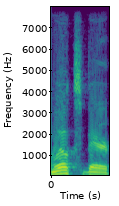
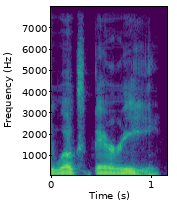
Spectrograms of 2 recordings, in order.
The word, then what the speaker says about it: Wilkes-Barre: Authorities say Jacqueline Blake confessed to officers who responded to her Wilkes-Barre home, or it's actually Wilkes-Barre, I believe, because that's the phonetic pronunciation they're showing here.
